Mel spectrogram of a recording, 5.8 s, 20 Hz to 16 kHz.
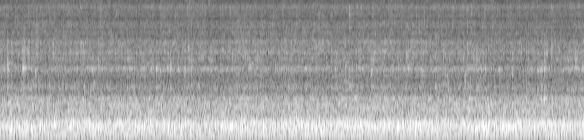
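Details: Siemens 9 kg washing machine, Eco 40-60 with an 8.35 kg full load: steady rushing and trickling water through the i-Dos dispenser with no pump strain or rattle; normal fill.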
